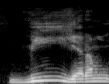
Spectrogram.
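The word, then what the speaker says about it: Bjerrum: we call as RQ scotoma also called as bam scotoma this is not geram guys this is pronounced as Bam Bam Bam scota okay now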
